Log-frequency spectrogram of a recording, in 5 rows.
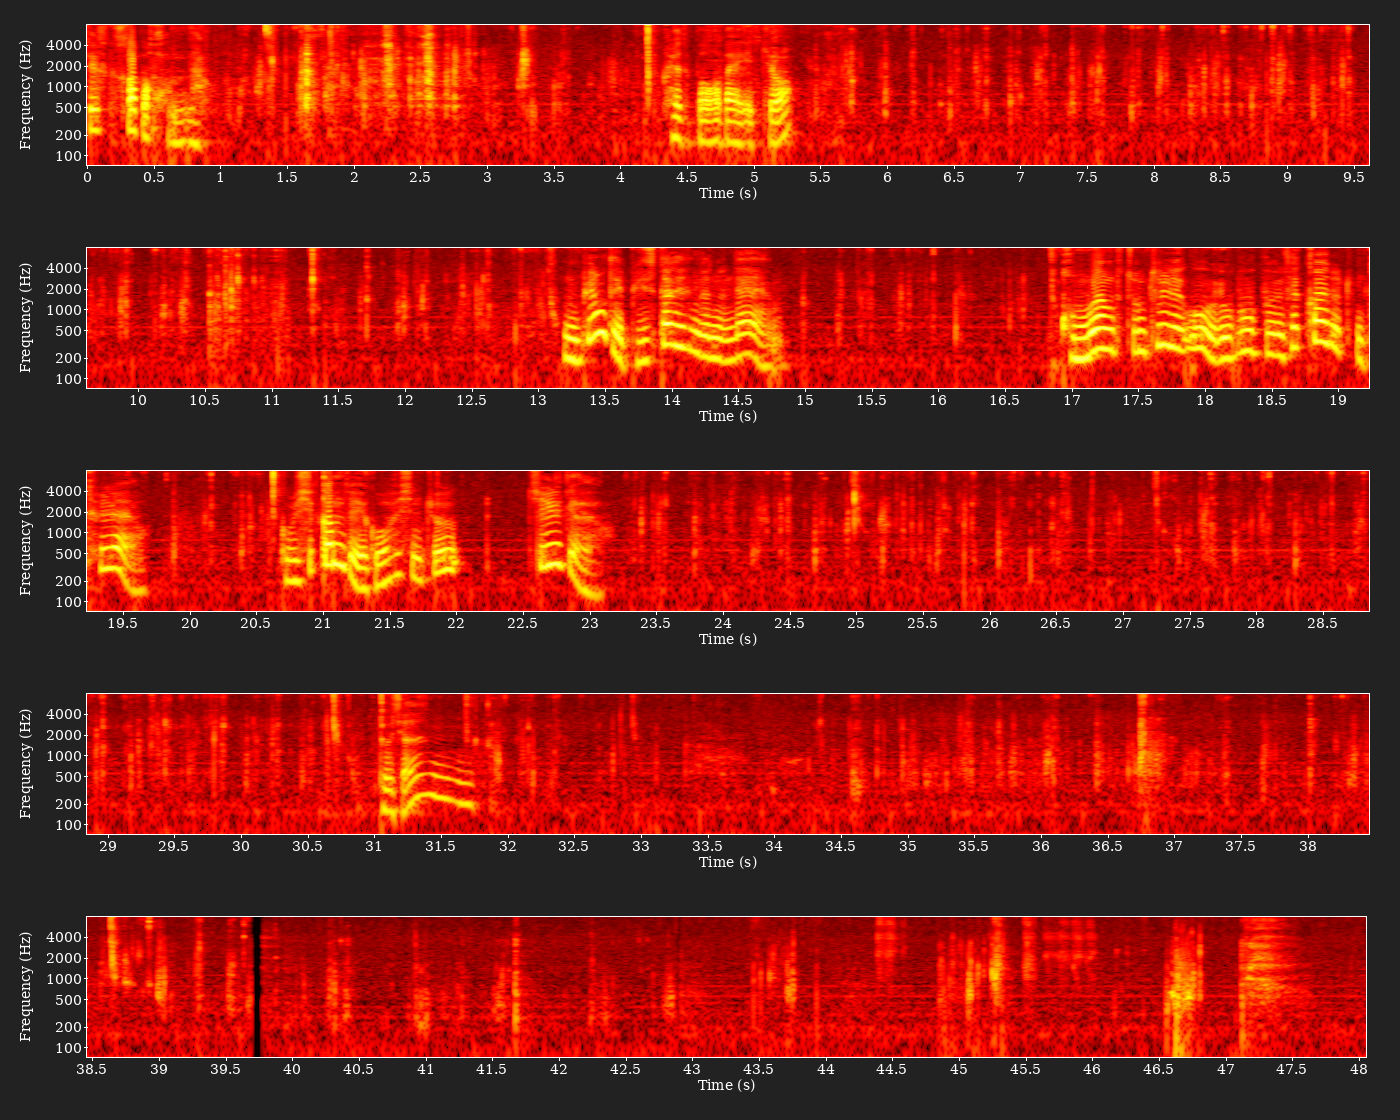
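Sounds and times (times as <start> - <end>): chewing with wet mouth clicks: 1.0 - 4.4, 5.3 - 13.2, 14.9 - 17.0, 19.7 - 20.8, 23.2 - 33.5, 34.2 - 46.9.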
